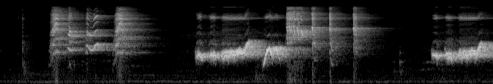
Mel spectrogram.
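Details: White-rumped shama with a loud, rough-toned champion song: harsh buzzy bursts alternate with rising whistled phrases, delivered in quick varied strophes separated by brief pauses.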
